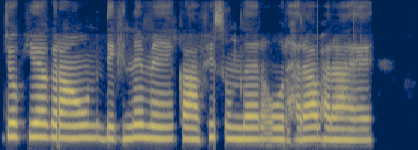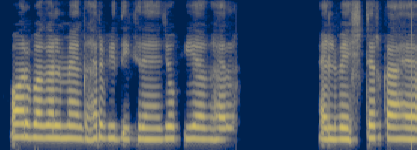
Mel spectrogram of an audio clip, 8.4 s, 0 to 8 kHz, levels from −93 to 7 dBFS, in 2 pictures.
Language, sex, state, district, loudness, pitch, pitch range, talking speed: Hindi, female, Uttar Pradesh, Etah, -17 LUFS, 235 Hz, 225-250 Hz, 180 wpm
